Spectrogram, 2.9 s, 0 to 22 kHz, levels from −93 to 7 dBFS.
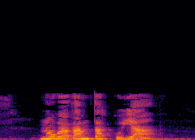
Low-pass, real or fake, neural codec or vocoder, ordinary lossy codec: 7.2 kHz; real; none; AAC, 32 kbps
